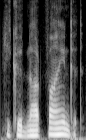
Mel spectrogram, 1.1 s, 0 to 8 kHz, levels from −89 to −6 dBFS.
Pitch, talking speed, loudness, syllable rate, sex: 110 Hz, 280 wpm, -15 LUFS, 5.2 syllables/s, male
